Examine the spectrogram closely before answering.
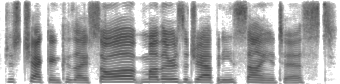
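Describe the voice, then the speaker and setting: A woman's voice: a little high, fairly even intonation, moderate pace, fairly bright tone, smooth, dry recording. A woman chatting casually to herself and her livestream as she works, in a playful, offhand manner. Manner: playful self-talk with sing-song filler noises. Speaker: voice actor and streamer recording auditions. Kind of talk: casual livestream chat while working.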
